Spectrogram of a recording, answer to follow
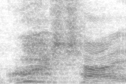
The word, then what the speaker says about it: gua sha: So Gua Sha, which is obviously pronounced Gua Sha, is spelled G-U-A S-H-A, and it is from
